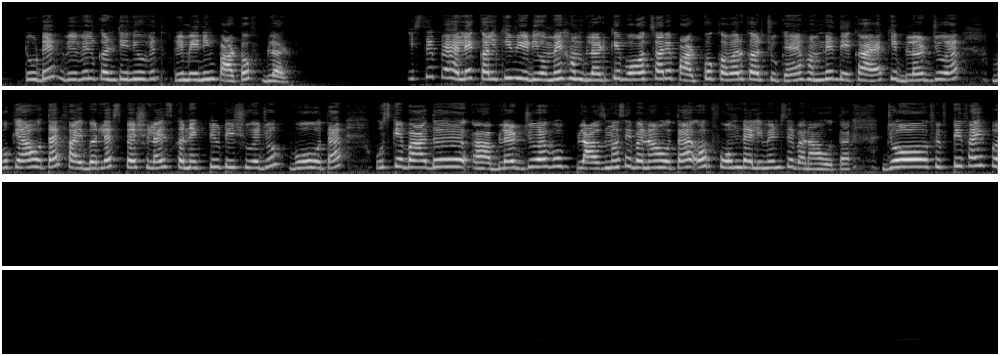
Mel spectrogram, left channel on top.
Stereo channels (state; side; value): silent; right; 62 dB below the other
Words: Today we will continue with remaining part of blood. इससे पहले कल की video में हम ब्लड के बहुत सारे पार्ट को कवर कर चुके हैं। हमने देखा है कि ब्लड जो है वो क्या होता है, फाइबरलेस स्पेशलाइज कनेक्टिव टिश्यू है जो वो होता है। उसके बाद ब्लड जो है वो प्लाज्मा से बना होता है और फोम्ड एलिमेंट से बना होता है। जो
